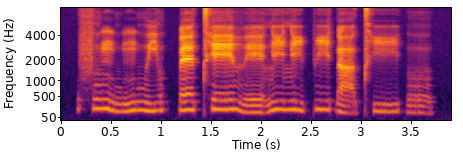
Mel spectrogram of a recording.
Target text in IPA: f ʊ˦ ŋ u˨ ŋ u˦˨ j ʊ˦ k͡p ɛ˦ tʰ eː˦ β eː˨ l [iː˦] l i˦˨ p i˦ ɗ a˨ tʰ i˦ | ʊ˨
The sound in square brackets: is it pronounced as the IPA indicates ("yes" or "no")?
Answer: no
